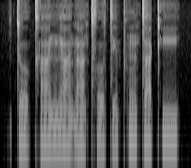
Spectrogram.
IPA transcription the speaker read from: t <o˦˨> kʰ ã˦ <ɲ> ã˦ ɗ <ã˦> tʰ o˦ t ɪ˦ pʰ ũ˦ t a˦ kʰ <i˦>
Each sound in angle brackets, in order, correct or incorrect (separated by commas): correct, correct, correct, correct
